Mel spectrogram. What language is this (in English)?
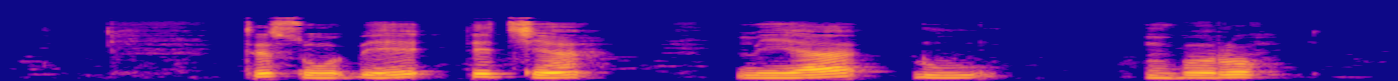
Mundang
